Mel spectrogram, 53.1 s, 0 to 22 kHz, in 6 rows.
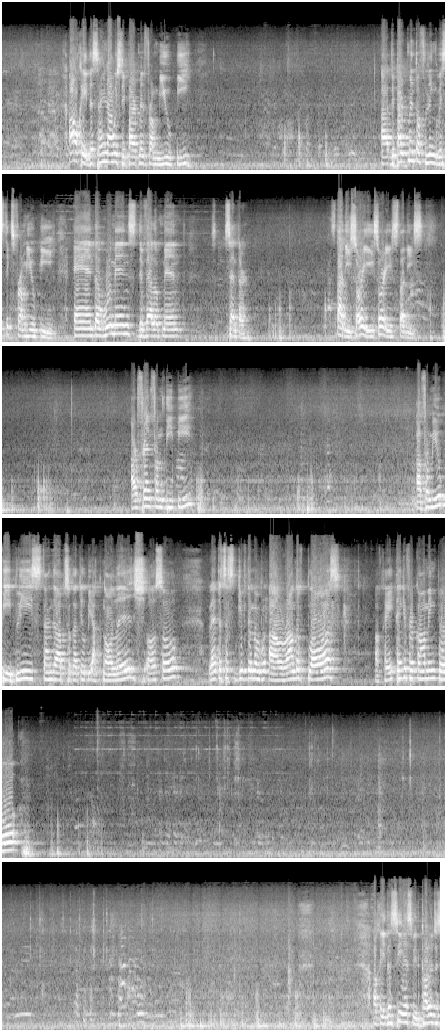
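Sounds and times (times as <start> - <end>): faint audience sounds: 0.0 - 53.0
low background rumble and hiss: 0.0 - 53.0
wind rumble on microphone: 21.0 - 26.3, 46.2 - 52.0.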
